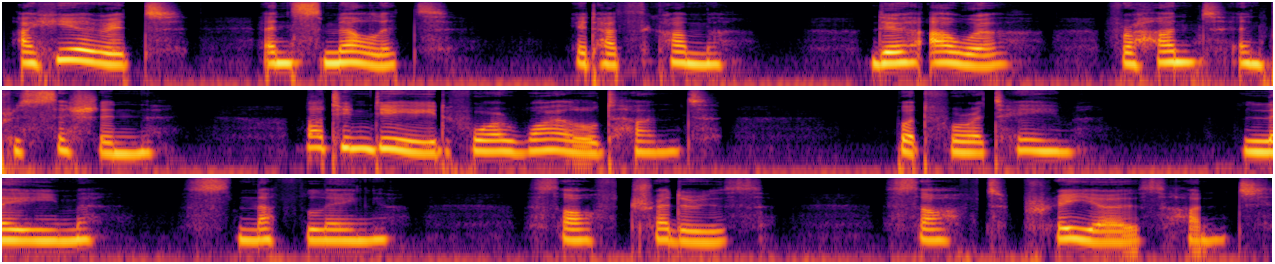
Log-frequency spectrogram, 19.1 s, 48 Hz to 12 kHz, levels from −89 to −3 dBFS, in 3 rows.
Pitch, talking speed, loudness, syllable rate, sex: 215 Hz, 100 wpm, -19 LUFS, 2.8 syllables/s, female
